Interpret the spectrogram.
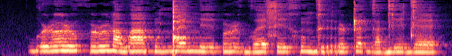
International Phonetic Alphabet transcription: ɡʷə˞˨ ɭã˦ɭu˨˦hũ˨ɭũ˦ ɽã˨wãː˦pũ˨ ŋ͡ǃɛ˦ n̪ɪː˨ʔũ˨ ɭɪ˨ɡʷɛː˨sɪː˦xũ˦ ɡʉ˨rə˞˦ʈɜ˦ ɡa˨ɡɪː˦˨dɛ˨

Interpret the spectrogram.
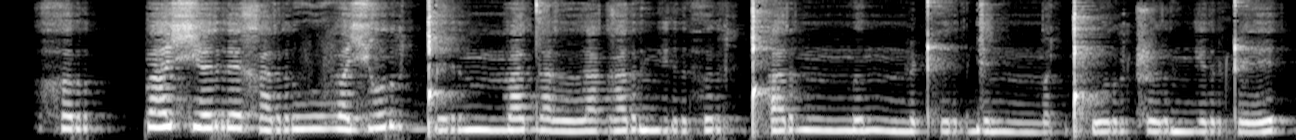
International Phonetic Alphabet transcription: hʌrpːa ɕɛr ɛxarvu vaɕor ɡ͡ǃermːa dalːaɡar nʲerhɯrǃʼar nːɯ nːɛʈʰirɡe nːʌǃʼur ʈ͡ʂɯrnʲɛrʈe

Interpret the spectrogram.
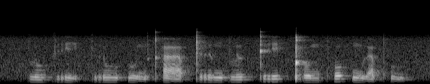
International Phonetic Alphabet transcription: pluː˧kriː˨˩t̚kruː˧ ʔu˨˩nkʰaː˨˩p̚trɯ˧ŋ plɯ˥˩k̚ tri˥˩t̚ kʰo˧mpʰo˥˩k̚mɯ˨˩a̯ pʰu˨˩k̚

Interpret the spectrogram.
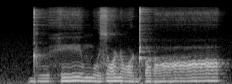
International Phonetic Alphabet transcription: ɖʏːheː ŋʷə˞zɔ ɳɔːɖʔɔɽɑː

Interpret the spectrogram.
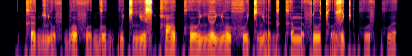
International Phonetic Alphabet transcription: kʰəɡʎo̰fbofo̰ ɡuɡkʷɘcʎiz qʰo kʰo ʎəʎo xʷicʎə̰ɾə̰ ɡəkʰəmə̰f ɾutʰo̰zəc kʷʰəfkʷʰə

